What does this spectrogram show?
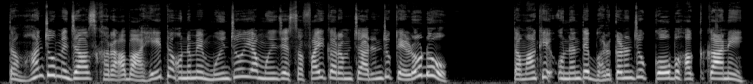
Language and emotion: Sindhi, angry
